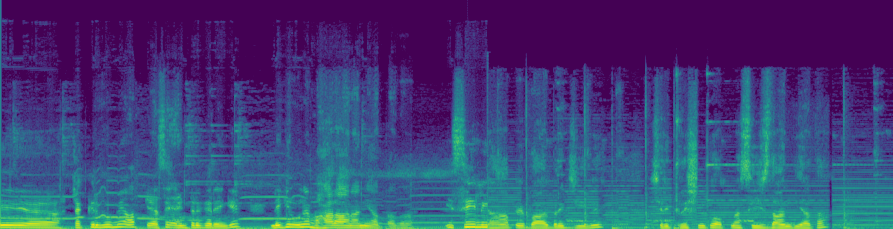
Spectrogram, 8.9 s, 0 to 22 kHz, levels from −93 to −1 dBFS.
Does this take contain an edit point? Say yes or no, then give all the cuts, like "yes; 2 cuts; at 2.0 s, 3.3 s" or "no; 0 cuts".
yes; 1 cut; at 5.0 s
